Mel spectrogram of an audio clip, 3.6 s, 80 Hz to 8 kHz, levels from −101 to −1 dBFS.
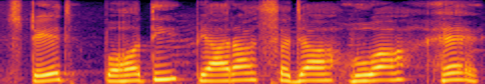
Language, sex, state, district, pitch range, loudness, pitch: Hindi, male, Madhya Pradesh, Dhar, 205-235 Hz, -13 LUFS, 220 Hz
